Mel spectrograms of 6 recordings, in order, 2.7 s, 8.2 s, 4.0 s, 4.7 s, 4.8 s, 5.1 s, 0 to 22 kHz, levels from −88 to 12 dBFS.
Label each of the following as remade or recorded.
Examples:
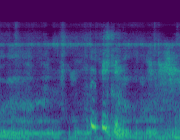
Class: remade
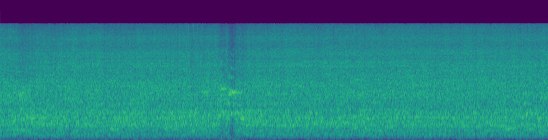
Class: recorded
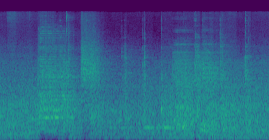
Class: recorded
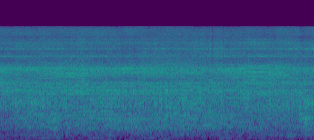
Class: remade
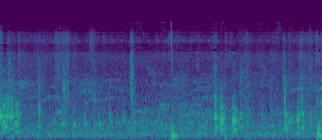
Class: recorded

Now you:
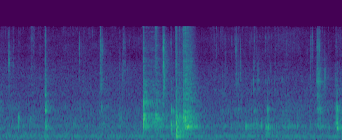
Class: recorded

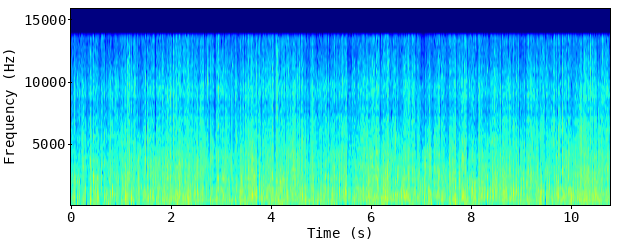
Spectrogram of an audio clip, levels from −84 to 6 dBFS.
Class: remade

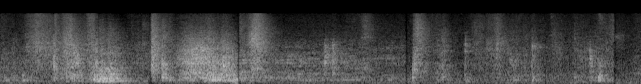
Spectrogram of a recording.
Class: recorded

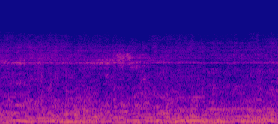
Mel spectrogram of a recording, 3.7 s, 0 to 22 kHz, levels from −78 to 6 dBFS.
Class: remade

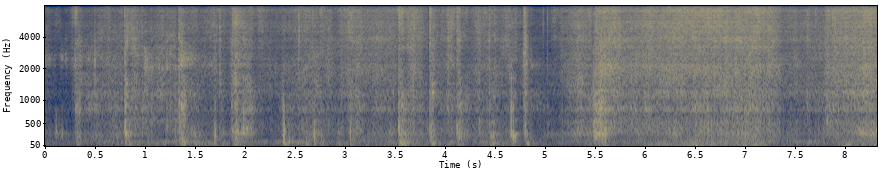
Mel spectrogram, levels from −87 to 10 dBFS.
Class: remade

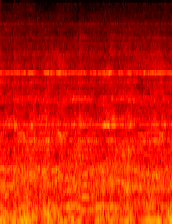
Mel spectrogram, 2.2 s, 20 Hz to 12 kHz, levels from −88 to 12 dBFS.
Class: remade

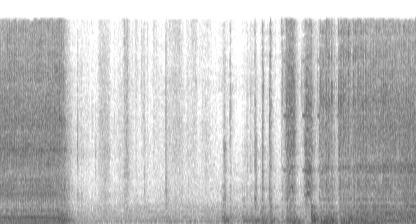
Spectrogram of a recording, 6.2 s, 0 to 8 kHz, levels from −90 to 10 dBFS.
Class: recorded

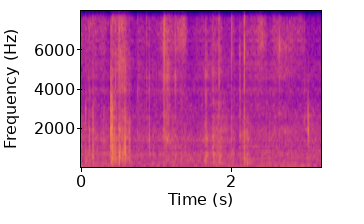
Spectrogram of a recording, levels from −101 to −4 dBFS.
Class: remade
